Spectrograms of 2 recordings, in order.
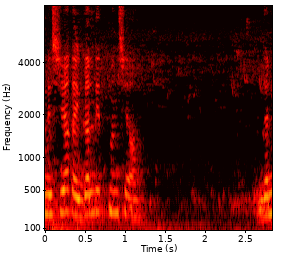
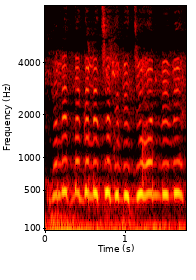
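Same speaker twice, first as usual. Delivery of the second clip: higher and louder, gleeful teasing; excited teasing; 11 semitones higher, 5 dB louder, much faster than usual. Real, not acted. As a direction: tease the angry bird with delight.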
